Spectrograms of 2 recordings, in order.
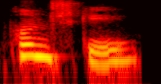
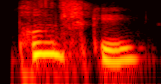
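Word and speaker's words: pączki: Tuesday that's why we make punchki it's actually pronounced punchki punchki but which is weird because it has the it has the A but whatever.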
